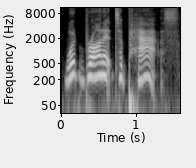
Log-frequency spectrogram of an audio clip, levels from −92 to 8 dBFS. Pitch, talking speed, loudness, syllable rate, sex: 225 Hz, 190 wpm, -16 LUFS, 3.4 syllables/s, female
